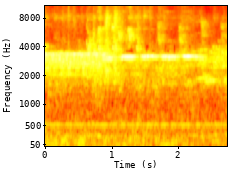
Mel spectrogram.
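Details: Canary at home holding a sustained high whistled note mixed with soft trills, over a low steady hum.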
